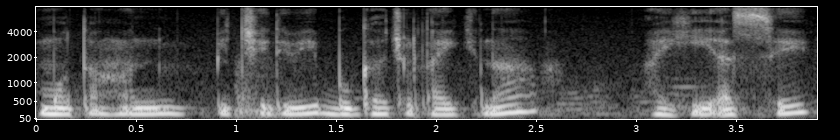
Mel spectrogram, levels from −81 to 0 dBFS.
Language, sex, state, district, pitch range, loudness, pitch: Nagamese, female, Nagaland, Kohima, 155-175 Hz, -15 LUFS, 160 Hz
